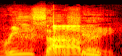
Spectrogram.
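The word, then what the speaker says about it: Risacher: I think I got that one right. That's the pronunciation. Woj just said it, so if he said it that way, I'm pretty confident. Rissache.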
